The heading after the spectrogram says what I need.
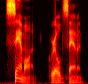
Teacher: we do not pronounce the L. It's completely silent.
